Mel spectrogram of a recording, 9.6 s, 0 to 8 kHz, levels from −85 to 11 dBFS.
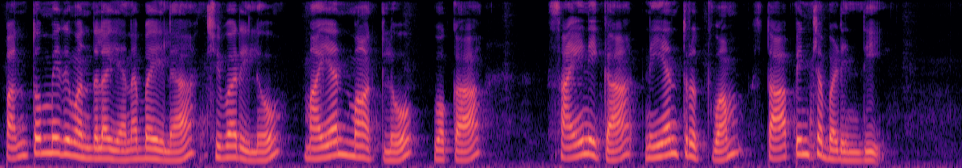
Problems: none marked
